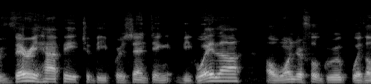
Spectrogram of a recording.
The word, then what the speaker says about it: Vigüela: And the band Viguela.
